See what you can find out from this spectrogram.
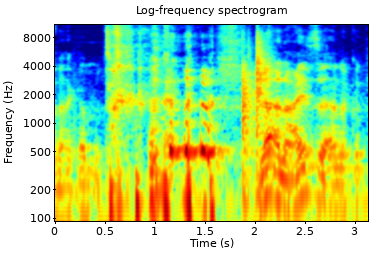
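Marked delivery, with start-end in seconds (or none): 0.5-2.0 breathy laugh. Real, not acted. Laughs at friend.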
